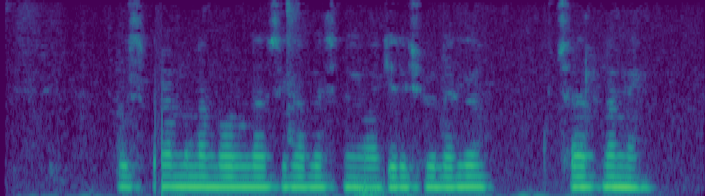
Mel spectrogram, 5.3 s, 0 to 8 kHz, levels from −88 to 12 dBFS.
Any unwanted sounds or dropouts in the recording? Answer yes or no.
yes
